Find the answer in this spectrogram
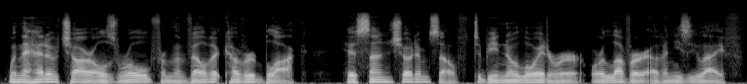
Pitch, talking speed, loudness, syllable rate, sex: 95 Hz, 200 wpm, -19 LUFS, 5.2 syllables/s, male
